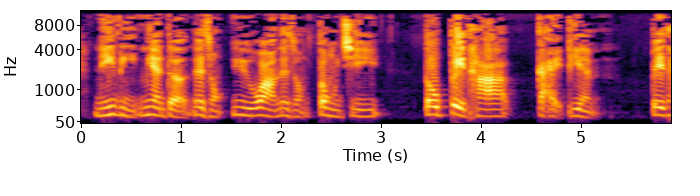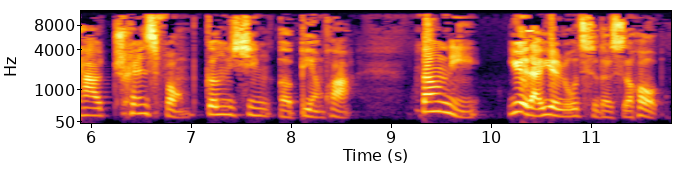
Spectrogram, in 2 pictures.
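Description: A woman preaching a sermon in a lively, emphatic way, sometimes acting out quarrels. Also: low-pitched, vocal fry, slightly rough.

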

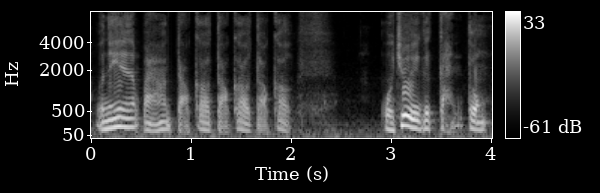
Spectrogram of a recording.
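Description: A man telling a conversion story in a sermon, acting out the dialogue and stammering when excited. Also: medium pitch, a little fast, vocal fry, slightly rough. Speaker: preacher giving testimony.

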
